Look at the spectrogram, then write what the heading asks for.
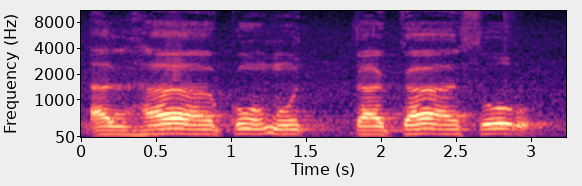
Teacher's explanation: Walaupun ra-nya sukun, apabila sebelumnya baris di depan atau baris di atas, maka ra-nya tebal, tafkhim.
